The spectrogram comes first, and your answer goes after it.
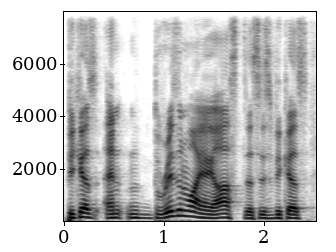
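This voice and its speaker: Rambling young man, crisp and dry. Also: medium pitch, fairly bright tone, no echo. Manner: rambling, halting, informal swearing. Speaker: reaction video host. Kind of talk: casual reaction commentary and analysis.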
